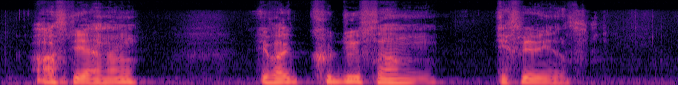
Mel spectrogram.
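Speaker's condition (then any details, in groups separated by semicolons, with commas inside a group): Down syndrome; congenital, diagnosed at birth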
